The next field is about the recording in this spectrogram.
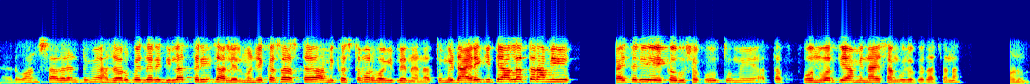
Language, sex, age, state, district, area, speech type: Marathi, male, 30-45, Maharashtra, Raigad, rural, conversation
